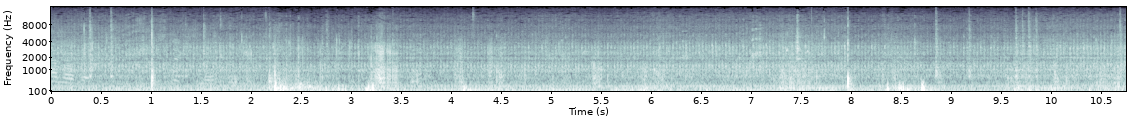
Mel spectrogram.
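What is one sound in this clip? Tyres crunch and knock over loose rocks.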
